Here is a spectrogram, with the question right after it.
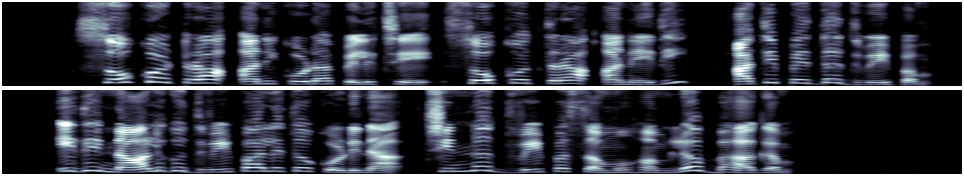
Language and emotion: Telugu, neutral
